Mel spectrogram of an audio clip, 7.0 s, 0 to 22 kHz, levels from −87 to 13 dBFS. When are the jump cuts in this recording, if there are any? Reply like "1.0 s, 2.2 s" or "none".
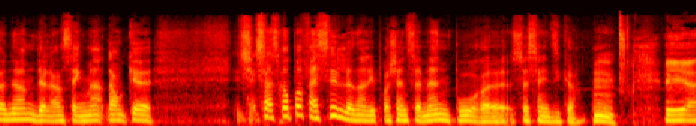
2.3 s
